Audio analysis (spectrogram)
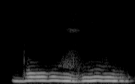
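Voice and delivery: low, soft, drowsy creature grunt; a big snorer mumbling half asleep; low drowsy puppet hello; sleepy creature. Acted. Sleepy snoring creature Onimus greets.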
